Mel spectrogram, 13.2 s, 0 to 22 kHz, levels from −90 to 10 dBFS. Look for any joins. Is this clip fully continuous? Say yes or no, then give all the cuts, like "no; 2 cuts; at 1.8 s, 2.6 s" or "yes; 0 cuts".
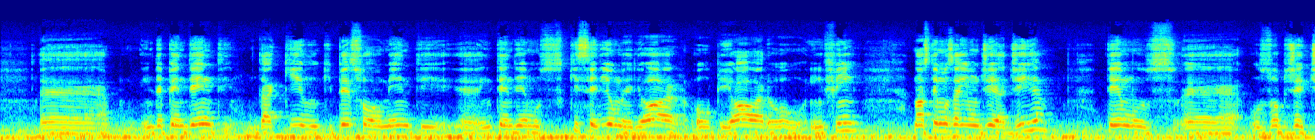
yes; 0 cuts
